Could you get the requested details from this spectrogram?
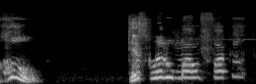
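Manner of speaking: imitating the boss's disbelief; mock disbelief. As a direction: act shocked at how young he is. Boss disbelieving the young rapper.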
